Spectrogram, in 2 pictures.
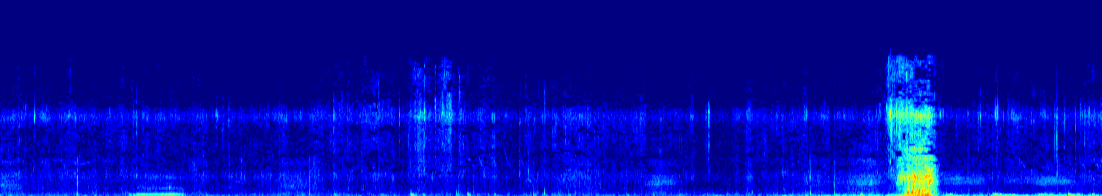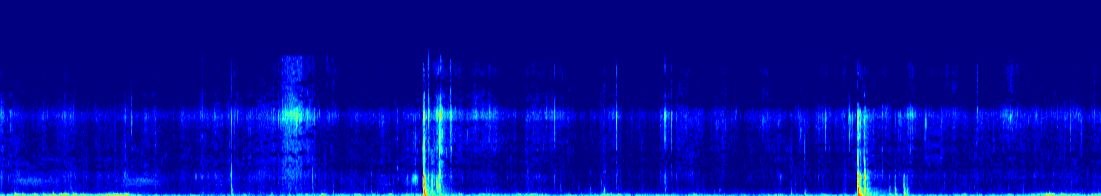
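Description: Flock of sheep grazing, with two sharp cracks about three seconds apart in the second half. A brief rush of noise comes near the middle, followed by a low rumble.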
